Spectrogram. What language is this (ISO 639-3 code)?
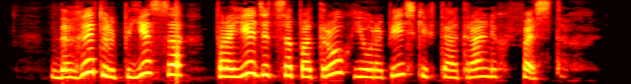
bel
